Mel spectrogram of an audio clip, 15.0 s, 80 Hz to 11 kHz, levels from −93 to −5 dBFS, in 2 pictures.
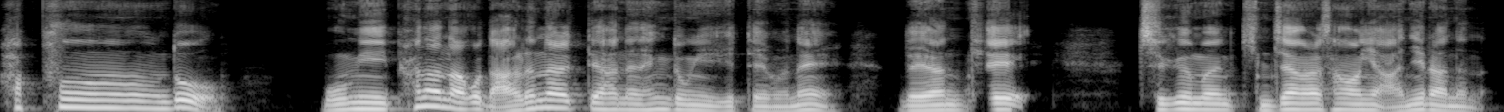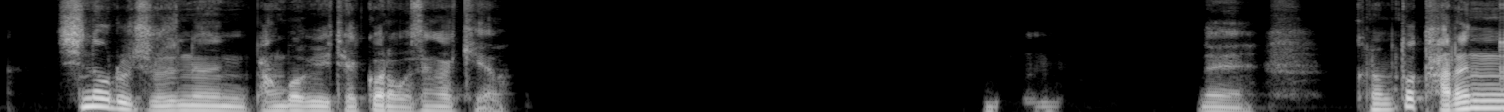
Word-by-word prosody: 하품도 170 - +1 0.4
몸이 135 +3 +2
편안하고 160 -4 +3
나른할 165 +3 +3
때 145 - 0
하는 135 -2 +1
행동이기 120 -6 -2
때문에 100 +2 -2 0.3
내한테 115 +4 +2 0.6
지금은 130 -2 +2
긴장할 130 +5 +3
상황이 125 -1 +1
아니라는 105 -2 0 0.4
신호를 190 -6 +1
주는 105 -3 -3
방법이 105 +1 -3
될 100 - -8
거라고 100 -4 -2
생각해요. 100 0 -9 2.4
으음. 95 0 -21 0.7
네. 95 -3 -8 0.5
그럼 130 -1 -5
또 195 - 0
다른 155 +8 +2
125 Hz, 245 characters per minute, -23 LUFS, 105-145 Hz, 2.4 s, 편안하고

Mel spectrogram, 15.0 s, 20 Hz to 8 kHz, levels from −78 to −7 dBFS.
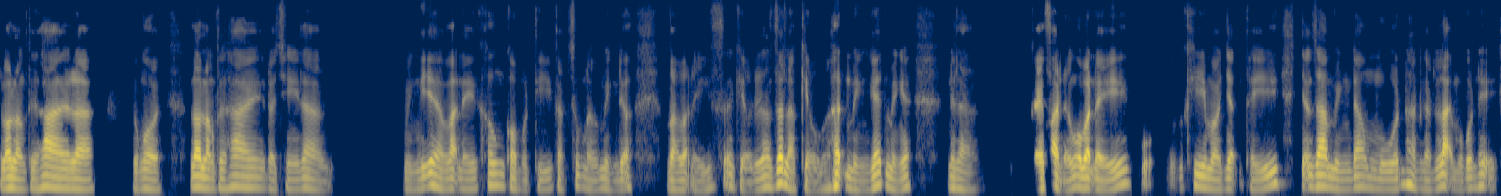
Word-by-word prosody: Lo 110 +1 +6
lắng 105 -3 +3
thứ 105 0 -4
hai 115 -3 +6
là 100 -1 +4 0.4
đúng 100 0 -6
rồi, 100 -3 +2 0.3
lo 125 0 +7
lắng 110 -3 +3
thứ 105 - -2
hai 115 -1 0
đó 100 - -5
chính 100 +2 -7
là 105 -4 -2 0.8
mình 100 0 -8
nghĩ 115 - -1
là 130 -5 +3
bạn 105 0 +1
ấy 100 0 -5
không 135 +3 -2
còn 110 -4 -2
một 95 - -11
tí 100 +1 -8
cảm - - -8
xúc 130 -2 -8
nào 100 -4 -6
với 95 - -8
mình 95 -4 -7
nữa, 105 - -1 0.4
và 95 -2 0
bạn 100 - -1
ấy 90 +3 -9
sẽ, 120 - -8
kiểu 85 - -6
như 95 - -5
là, 120 - +2
rất 160 +7 +7
là, 100 - +1
kiểu, 85 0 -5
hận 115 +6 +3
mình, 95 -3 -5
ghét 130 +5 +3
mình 105 -5 -2
ấy. 120 +3 0 0.4
Nên 115 -2 -3
là 95 -3 -5 0.6
cái 105 - +5
phản - - +6
ứng - - 0
của 120 - +6
bạn 115 0 +8
ấy, 105 +9 +1
ờ, - - -4 0.4
khi 125 -3 0
mà 105 -3 +1
nhận 105 +1 -2
thấy 115 +11 -1 0.2
nhận 125 - 0
ra 130 0 +7
mình 105 -4 -2
đang 115 -2 -2
muốn 100 +8 -2
hàn 145 -6 -1
gắn 100 0 -7
lại 135 0 +4
mối 100 -2 -9
quan 110 +1 -2
hệ, 135 - -1
110 Hz, 270 wpm, -23 LUFS, 100-120 Hz, 0.8 s, bạn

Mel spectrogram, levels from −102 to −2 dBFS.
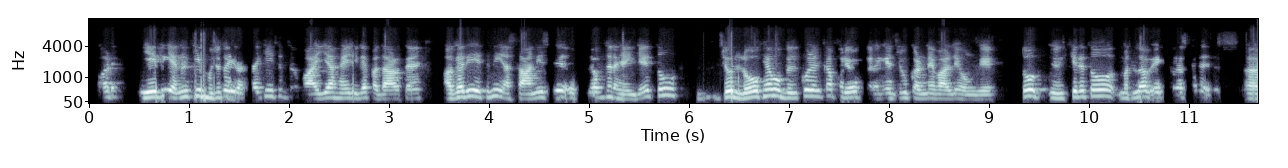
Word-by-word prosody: और 170 -1 -4 0.3
ये 175 +2 +8
भी 205 +3 -2
है - - +3
ना 190 - 0
कि 215 +2 -1
मुझे 165 0 -2
तो 200 - +1
ये 185 - +4
लगता 160 +1 -3
है 170 - -11
कि 205 - -5
जब 210 +1 -19
दवाइयाँ 160 0 +1
हैं 155 - -3
ये - - -2
नशीले 155 +2 -1
पदार्थ 140 +1 +1
हैं 145 +1 -1 0.3
अगर 180 +6 +4
ये 205 - +5
इतनी 195 +3 -3
आसानी 140 +4 +1
से 195 +3 0
उपलब्ध 170 +3 -4
रहेंगे 130 +5 -3
तो 230 - +2 0.6
जो 190 - +9
लोग 180 +6 +5
हैं 220 - +5
वो 220 - +7
बिल्कुल 165 +7 +2
इनका 205 +2 -2
प्रयोग 175 +1 +1
करेंगे 150 +2 -4
जो 155 +3 -8
करने 145 +1 -1
वाले 135 +1 0
होंगे। 125 -1 -4 0.3
तो 210 +1 +6 0.3
इसके 150 +5 -1
लिए 195 - 0
तो 210 0 +2
मतलब 175 +5 +1
एक 170 - -6
तरह - - -3
से 465 -2 -12
स 400 - -36
अ, - - +4
170 Hz, 250 wpm, -16 LUFS, 145-195 Hz, 0.6 s, जो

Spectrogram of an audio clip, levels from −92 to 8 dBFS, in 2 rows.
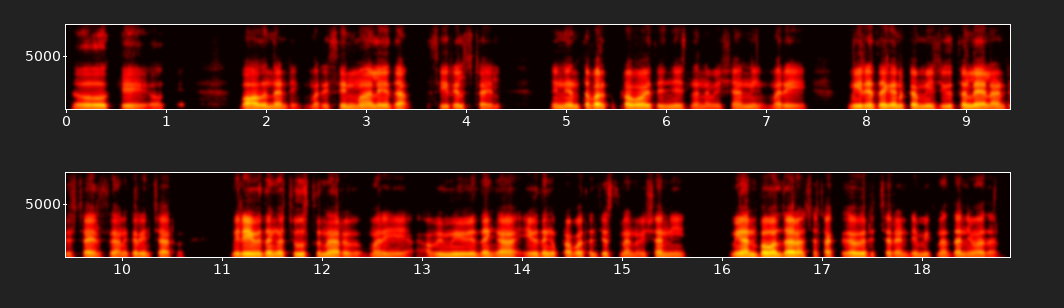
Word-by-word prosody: Okay. 115 0 +1 0.3
Okay. - - -26 0.6
బాగుందండి. 110 -1 +2 0.2
మరి 110 0 -9
cinema 135 +3 -1
లేదా 130 0 +1 0.3
సీరియల్ 125 -1 -5
స్టైల్ 115 -1 -6 0.5
నిన్ను 125 -1 -4
ఎంత 115 - -7
వరకు 130 - +6
ప్రభావితం 115 0 +3
చేసిందన్న 115 -1 -9
విషయాన్ని, 120 +1 -8 0.2
మరి 110 -1 -3 0.6
మీరైతే 125 +1 +3
గనుక 115 -1 0
మీ 115 - 0
జీవితంలో 115 +1 +2
ఎలాంటి 110 +1 -3
స్టైల్స్‌ని 110 -1 -2
అనుకరించారు. 105 0 -4 0.5
మీరే 125 0 +6
విధంగా 130 -1 +2
చూస్తున్నారు. 115 -3 0 0.2
మరీ 115 -1 -5 0.4
అవి 120 +1 -4
మీ 120 0 +2
విధంగా 125 0 0 0.2
ఏ - - -3
విధంగా 120 0 -1
ప్రభావితం 115 0 -3
చేస్తున్నాయన్న 110 -2 -7
విషయాన్ని 125 +1 -4 0.6
మీ - - +4
అనుభవాల 140 +3 +6
ద్వారా 130 +4 +10
చాలా 130 - -13
చక్కగా 125 +2 0
వివరిచ్చారండి. 115 +1 -2
మీకు 115 - -12
నా - - -5
ధన్యవాదాలు. 105 -2 -5
115 Hz, 135 wpm, -27 LUFS, 110-125 Hz, 0.6 s, ద్వారా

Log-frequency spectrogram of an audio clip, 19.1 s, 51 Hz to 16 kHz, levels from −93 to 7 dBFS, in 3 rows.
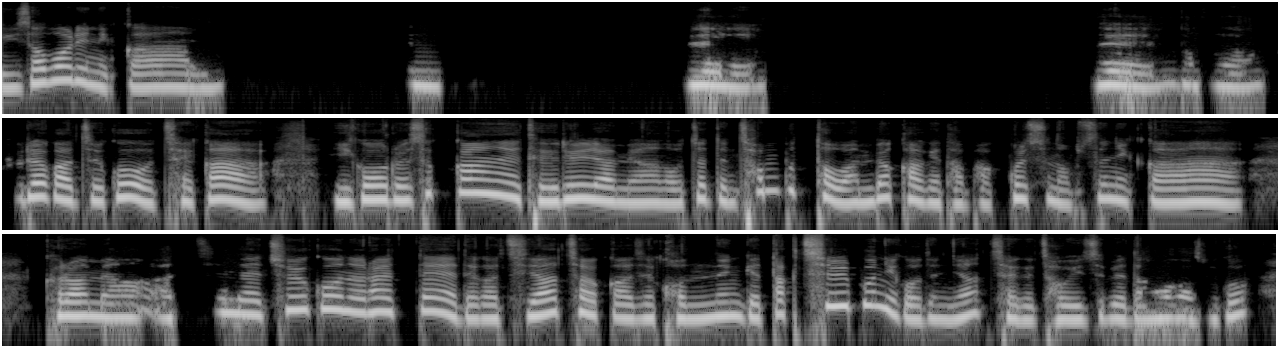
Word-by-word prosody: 잊어버리니까. 205 -3 0 1.1
음. 220 -2 0 1.2
네. 210 -3 +2 1.6
네. 225 -2 +3 0.3
맞아요. 210 0 -4
그래 280 +2 +2
가지고 245 -1 +2
제가 220 0 0 0.3
이거를 240 +2 +3
습관을 335 -1 +2
들이려면 225 -3 +2
어쨌든 225 +2 -2
처음부터 365 - -2
완벽하게 225 +1 0
다 195 0 -7
바꿀 200 +7 -3
수는 240 -2 -5
없으니까 215 -2 -1 0.4
그러면 245 -2 +3 0.2
아침에 270 +4 -1
출근을 325 0 +2
할 300 0 +3
때 300 -5 +2
내가 210 -1 -1
지하철까지 245 -4 0
걷는 220 +3 +1
게 225 - +1
딱 265 +4 -4
7 395 0 +4
분이거든요 230 - 0
제가 210 -4 -3
저희 200 +1 -1
집에 210 +2 -3
나와 200 +1 0
가지고. 210 +5 -2
230 Hz, 275 characters per minute, -25 LUFS, 210-265 Hz, 1.6 s, 7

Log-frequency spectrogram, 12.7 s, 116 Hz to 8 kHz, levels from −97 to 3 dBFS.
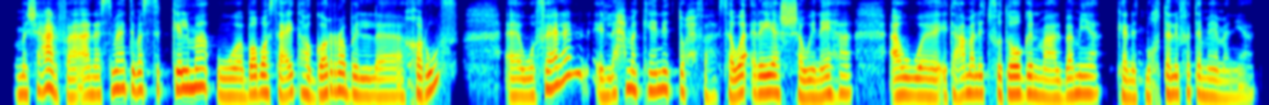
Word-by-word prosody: مش 185 +3 -3
عارفة، 185 -7 +2
أنا 180 0 -2
سمعت 225 +4 0
بس 220 0 -1
الكلمة 235 +3 +3
وبابا 170 +3 +2
ساعتها 190 +1 -1
جرب 195 +4 +2
الخروف، 175 - -1 0.6
وفعلًا 230 - +1 0.3
اللحمة 190 +7 0
كانت 215 +1 -1
تحفة 195 -3 -6
سواء 180 +5 +2
ريَش 190 0 +4
شويناها، 175 +4 -1 0.4
أو 175 +1 +2
اتعملت 175 +3 -1
في 185 - -1
طاجن 185 0 +4
مع 165 -2 -2
البامية 185 +4 -1
كانت 160 -1 -4
مختلفة 185 +4 -2
تمامًا 170 -5 -3
يعني. 155 +4 -12
185 Hz, 130 wpm, -23 LUFS, 170-205 Hz, 0.6 s, ريَش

